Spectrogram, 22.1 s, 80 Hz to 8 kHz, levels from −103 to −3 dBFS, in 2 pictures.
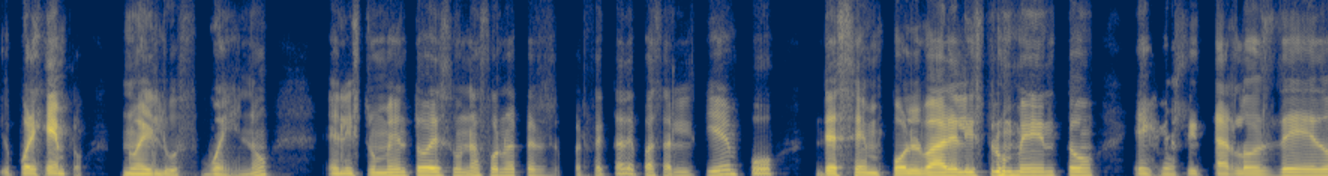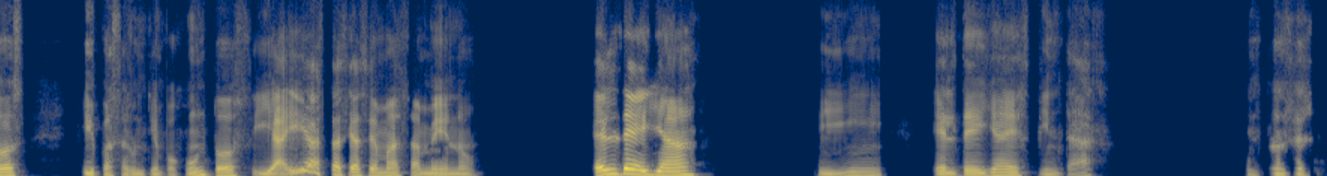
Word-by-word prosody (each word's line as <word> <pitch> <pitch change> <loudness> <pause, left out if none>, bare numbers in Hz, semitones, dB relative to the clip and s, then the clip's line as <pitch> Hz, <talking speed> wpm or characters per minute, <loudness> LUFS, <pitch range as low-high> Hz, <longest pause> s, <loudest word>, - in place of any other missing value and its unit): por 105 - +2
ejemplo, 105 0 +4 0.3
no 115 -1 +1
hay 105 -1 +5
luz, 95 -2 -5
bueno, 95 - -5 0.4
el 110 -1 -1
instrumento 130 +7 +2
es 155 -2 +3
una 145 +1 -2
forma 140 0 -3
per 135 -1 -8
perfecta 165 - -8
de 215 -1 -3
pasar 155 -6 -5
el 145 +1 -10
tiempo, 195 +6 -3 0.3
desempolvar 125 +1 +5
el 140 0 +5
instrumento, 155 +1 +1 0.3
ejercitar 115 +1 -3
los 120 0 0
dedos 140 +2 +2 0.5
y 120 -1 -2
pasar 110 -1 -9
un 105 0 -8
tiempo 95 -3 -11
juntos. 130 - -3
Y 110 +1 -5
ahí 115 - 0
hasta - - -2
se - - -4
hace - - -3
más 100 - -5
ameno. 110 -1 -6 1.0
El 195 +5 +5
de 210 -3 +9
ella 165 -1 +2 1.0
sí, 140 +8 -9 0.4
el 120 -1 -4
de 125 0 -1
ella 135 +2 -3
es 125 0 -6
pintar. 95 -9 -14 1.3
Entonces 105 +3 -9
130 Hz, 120 wpm, -25 LUFS, 110-150 Hz, 1.3 s, de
